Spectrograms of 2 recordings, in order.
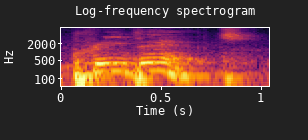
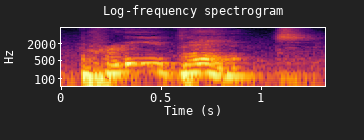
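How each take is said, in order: First: "Privet" repeated with a small laugh, falling; a cheerful "Privet" with a chuckle; Russian hi. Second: "Privet" said clearly with a rolled r, stress on the first syllable; a clear two-syllable "Privet"; Russian hi. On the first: Modelling the Russian hi for the guests, lightly laughing. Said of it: "just two syllables". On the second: Showing the crowd how to greet the swami, clear and simple. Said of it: "how you say hi in Russian". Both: Shown as a demonstration.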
